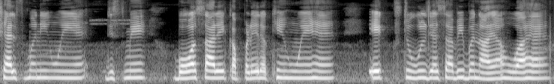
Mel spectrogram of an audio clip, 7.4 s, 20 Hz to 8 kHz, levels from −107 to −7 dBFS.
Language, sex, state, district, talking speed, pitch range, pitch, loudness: Hindi, female, Punjab, Pathankot, 145 wpm, 235-250 Hz, 240 Hz, -17 LUFS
